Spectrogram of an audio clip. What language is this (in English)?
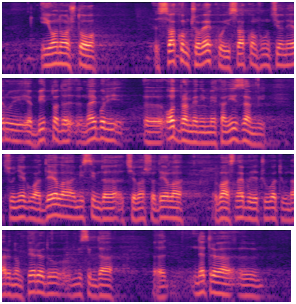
Serbian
